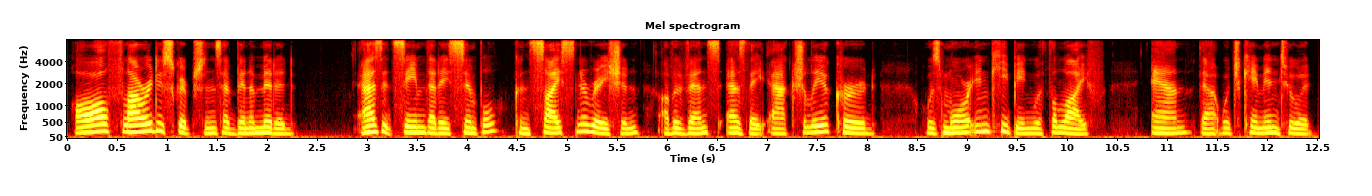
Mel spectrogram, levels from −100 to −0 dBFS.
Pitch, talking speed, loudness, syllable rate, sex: 170 Hz, 160 wpm, -18 LUFS, 4.9 syllables/s, female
